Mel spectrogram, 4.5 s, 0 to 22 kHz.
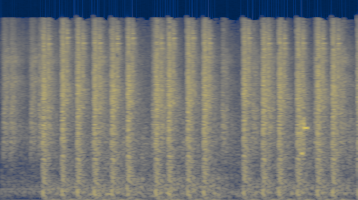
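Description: A tripod-mounted MG42 machine gun in the game Arma firing one long sustained burst of rapid, evenly spaced shots, loud and close, with no voices.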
